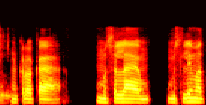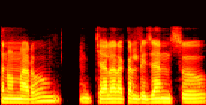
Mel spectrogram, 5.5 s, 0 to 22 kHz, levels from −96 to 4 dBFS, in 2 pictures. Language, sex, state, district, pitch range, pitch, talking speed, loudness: Telugu, male, Andhra Pradesh, Srikakulam, 125-135 Hz, 130 Hz, 110 wpm, -16 LUFS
